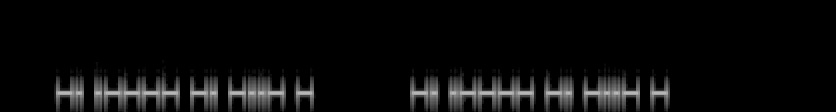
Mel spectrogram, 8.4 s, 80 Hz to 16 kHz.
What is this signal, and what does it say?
Morse code, heard as a keyed tone, about 25 wpm, 700 Hz. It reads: N1NXT N1NXT
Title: USA Call Signs - 5 Characters - Repeated 2x - 25wpm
